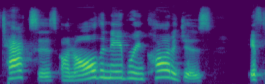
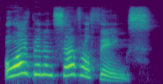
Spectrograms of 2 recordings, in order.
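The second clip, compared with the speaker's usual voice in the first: high, loud, hasty-sounding self-correction; correcting himself; 11 semitones higher, 7 dB louder than usual. A narrator's reading. Gatsby amending his reply about business, correcting himself. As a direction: cover the slip with a lifted voice. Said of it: "he corrected himself".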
